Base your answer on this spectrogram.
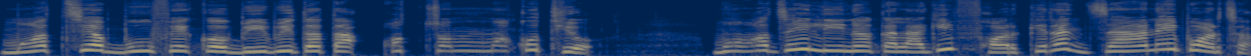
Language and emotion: Nepali, surprised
